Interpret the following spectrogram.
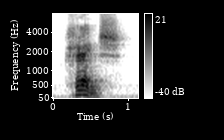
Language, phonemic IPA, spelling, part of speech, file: Dutch, /ɣrɛins/, grijns, noun / verb, Nl-grijns.ogg
- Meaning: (noun) grin; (verb) inflection of grijnzen: 1. first-person singular present indicative 2. second-person singular present indicative 3. imperative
